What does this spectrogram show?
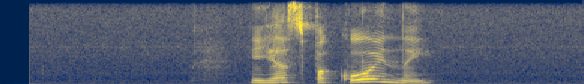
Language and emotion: Russian, neutral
